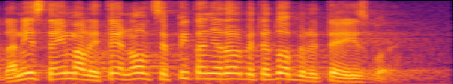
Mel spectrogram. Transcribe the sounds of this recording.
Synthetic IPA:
d̪aniːst̪eimalit̪e̞ːno̞ːʋt̪sepiːt̪aɲed̪albit̪ed̪o̞bilit̪e̞ːizbo̰ɾḛ

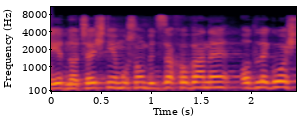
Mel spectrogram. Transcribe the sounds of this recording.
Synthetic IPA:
jɛd̪nɔt͡ʂɛɕɲɛmuʂɔ̃w̃bɘd͡ʑzaxɔvanɛɔd̪lɛɡwɔɕ

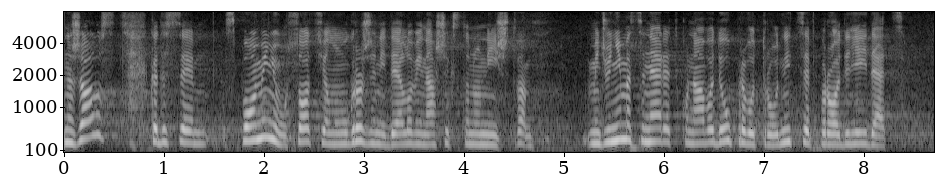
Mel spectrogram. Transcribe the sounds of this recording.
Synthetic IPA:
naʒalˠo̞st̪kad̪ase̞spo̞miɲuso̞t̪sialˠnouɡɾo̞ʒe̞nid̪eːlo̞ʋinaʃeɡst̪anoʋniːʃt̪ʋa | med͡ʑuɲimase̞neɾet̪ko̞naʋo̞d̪e̞upɾaʋo̞t̪ɾuːd̪nit̪se̞pɾo̞d̪eʎeid̪et̪se̥

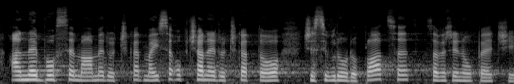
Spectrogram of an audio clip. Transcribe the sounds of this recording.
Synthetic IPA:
ʔanɛbo̞sɛmaːmɛdo̞t͡ʃkat̪majiːsɛʔo̞pt͡ʃanɛːdo̞t͡ʃkat̪̚ːo̞ɦoʒ̥ɛsɪbudo̞wdo̞plaːt͡sɛt̪z̥avɛrɛjno̞wpɛːt͡ʃɪ

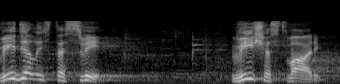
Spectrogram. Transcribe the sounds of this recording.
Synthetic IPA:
vid̪ʲɛlˠist̪ɐsvi | viʃɐst̪vaːɾḭ

